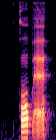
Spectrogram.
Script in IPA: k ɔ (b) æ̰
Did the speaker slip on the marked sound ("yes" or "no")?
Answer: no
